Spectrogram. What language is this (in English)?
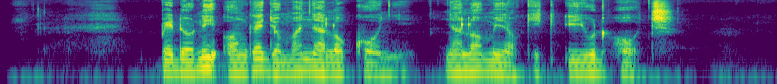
Luo (Kenya and Tanzania)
